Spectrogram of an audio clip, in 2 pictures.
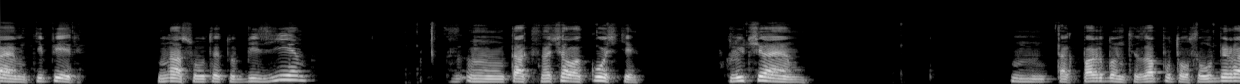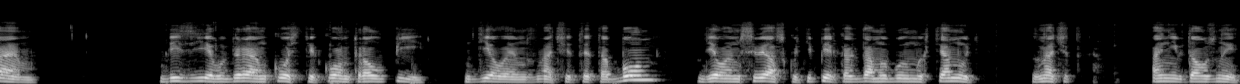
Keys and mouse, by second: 0.3-0.9 drag, 1.6 click, 4.1 click, 8.9 click, 12.0 click, 14.3 shift+click, 15.5 ctrl+p, 22.3-23.6 drag, 24.1 click.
